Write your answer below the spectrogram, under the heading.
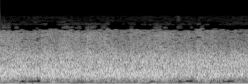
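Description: A loud, sustained burst of gunfire, rapid shots crackling together into a dense, continuous barrage that fills the whole moment, with no voices. It is a final burst of gunfire from Indians as they flee over the prairie toward a wooded hill.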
